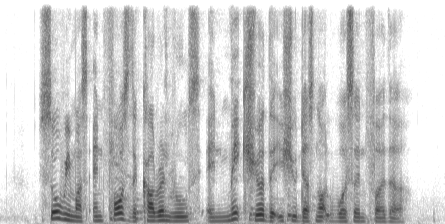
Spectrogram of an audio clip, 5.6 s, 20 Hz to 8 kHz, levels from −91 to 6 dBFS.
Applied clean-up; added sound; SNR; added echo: neural separator model SepFormer DNS4.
